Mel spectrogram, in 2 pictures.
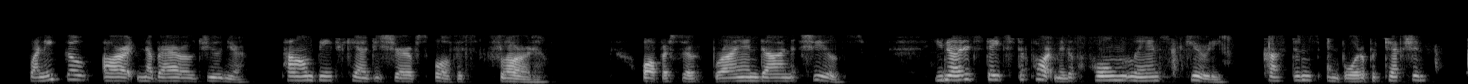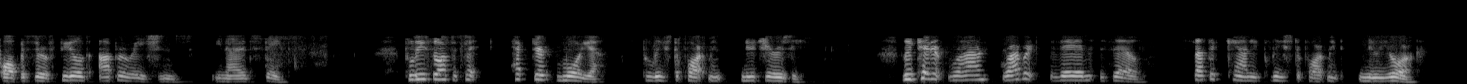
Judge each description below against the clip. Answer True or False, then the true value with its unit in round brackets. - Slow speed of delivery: True (100 wpm)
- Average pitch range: False (5.9 semitones)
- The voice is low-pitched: False (190 Hz)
